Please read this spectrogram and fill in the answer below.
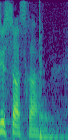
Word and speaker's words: Yissaschar: time you read it the way Yakov called him which is yusaskara but says at the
